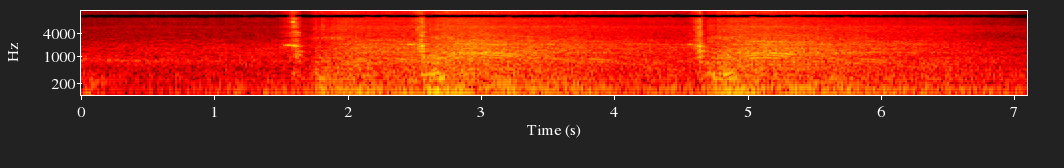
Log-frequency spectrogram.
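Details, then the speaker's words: 2001 Chevrolet Tahoe V8, warm, after fixing oil leaks and misfires (valve cover gasket, Edelbrock air filter, EGR bypass): two throttle blips climb and settle smoothly with intake roar and no shaking. Check-engine light gone, so normal revving. "so she sounds way better the you can kind of hear the air intake right there"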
